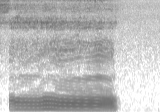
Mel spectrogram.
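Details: A French Bulldog, lying with its owner who is trying to watch TV, gives a low, droning groan that holds steady and lifts slightly midway.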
